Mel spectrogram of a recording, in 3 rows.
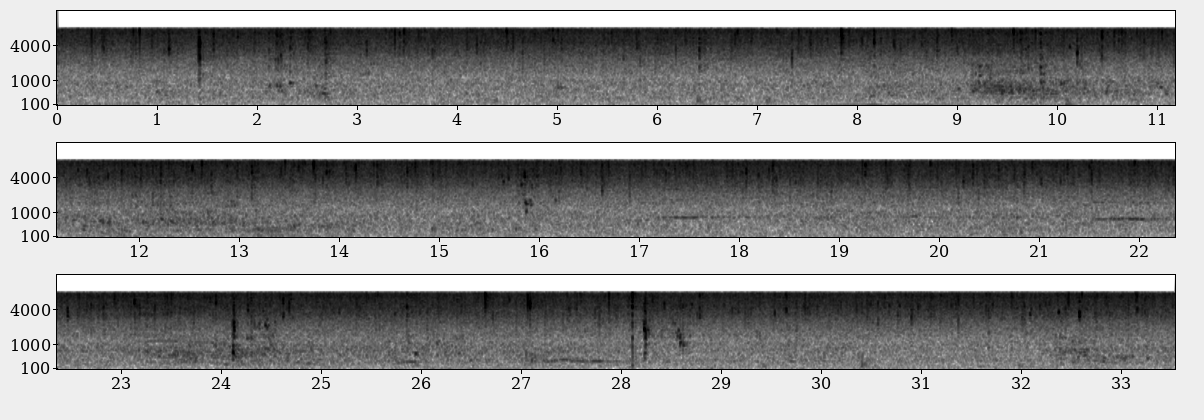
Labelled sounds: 17.3	17.6	humpback whale, 0.78 to 0.88 kHz
21.6	22.1	humpback whale, 0.78 to 0.81 kHz

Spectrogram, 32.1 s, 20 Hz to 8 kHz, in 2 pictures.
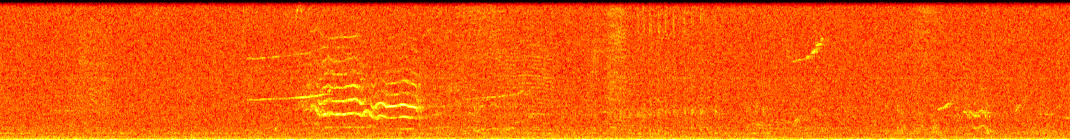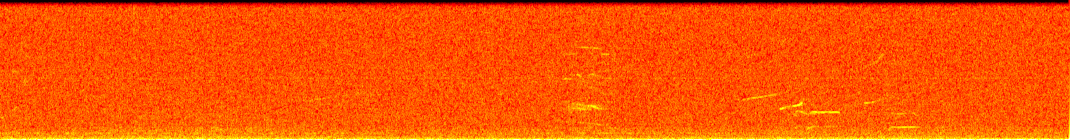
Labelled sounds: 3.7	6.4	killer whale, Bigg's (transient), 1.2 to 6.1 kHz
7.2	8.2	killer whale, Bigg's (transient), 1.3 to 2.8 kHz
11.9	12.3	killer whale, Bigg's (transient), 4.4 to 4.8 kHz
14.1	14.9	killer whale, Bigg's (transient), 1.3 to 2.4 kHz
24.6	25.1	killer whale, Bigg's (transient), 1.7 to 2.1 kHz
27.2	28.7	killer whale, Bigg's (transient), 1.5 to 2.7 kHz
29.0	29.8	killer whale, Bigg's (transient), 0.80 to 2.4 kHz

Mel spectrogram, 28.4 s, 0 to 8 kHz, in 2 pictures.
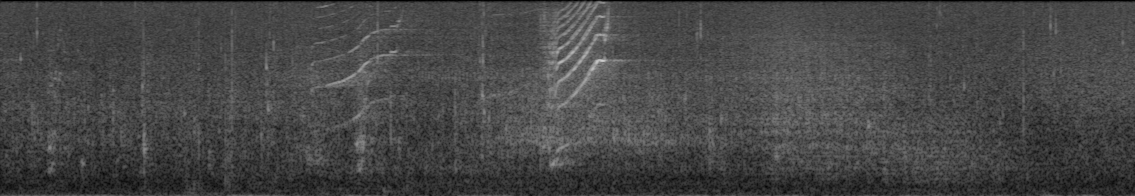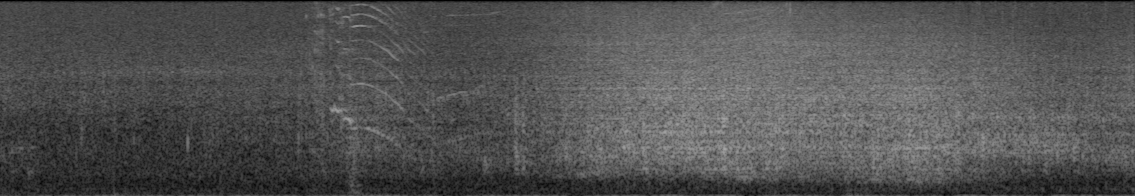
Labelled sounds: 3.8	5.2	killer whale, southern Alaska resident, 1.5 to 8.0 kHz
6.7	7.8	killer whale, southern Alaska resident, 0.32 to 8.0 kHz
18.3	20.6	killer whale, southern Alaska resident, 0.60 to 8.0 kHz
23.0	24.0	killer whale, southern Alaska resident, 3.4 to 8.0 kHz

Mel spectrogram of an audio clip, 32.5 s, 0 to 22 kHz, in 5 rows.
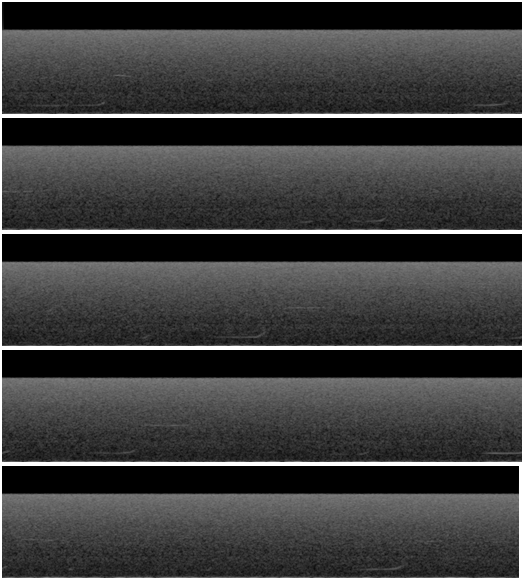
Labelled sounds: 16.5	16.8	humpback whale, 1.4 to 1.5 kHz

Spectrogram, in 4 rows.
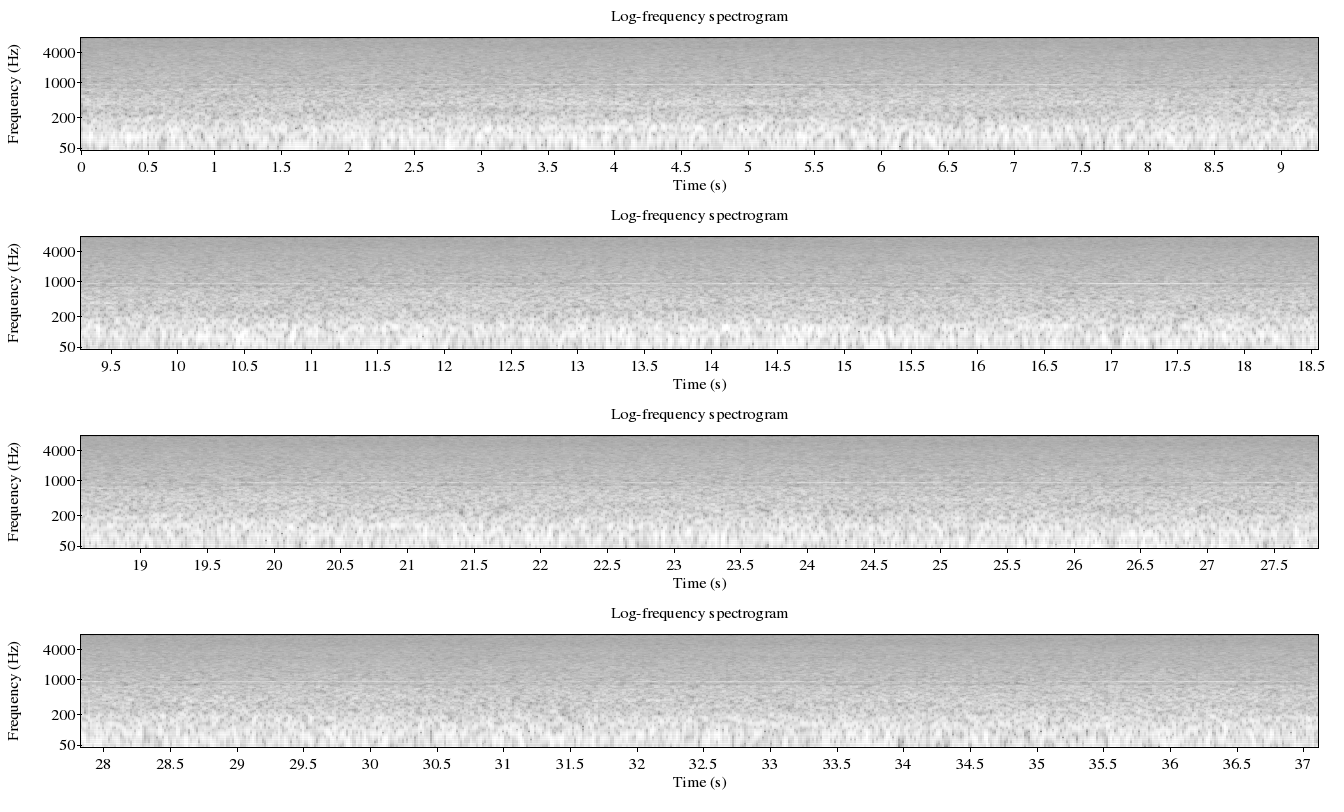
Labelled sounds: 16.9	17.2	vessel noise, 0.90 to 0.99 kHz

